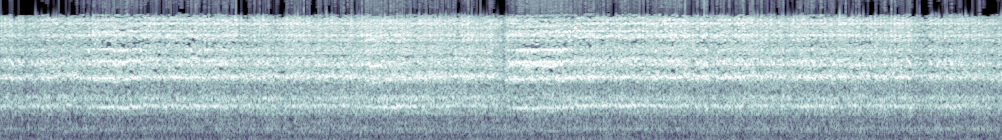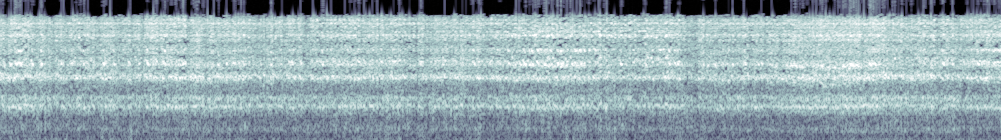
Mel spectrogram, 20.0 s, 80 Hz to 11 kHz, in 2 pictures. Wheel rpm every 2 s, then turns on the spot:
230, 230, 220, 230, 230, 230, 230, 230, 220, 220.
none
